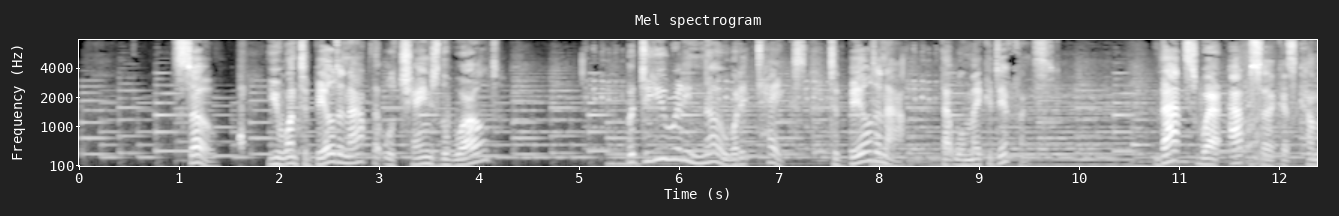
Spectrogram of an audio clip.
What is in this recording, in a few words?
ad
